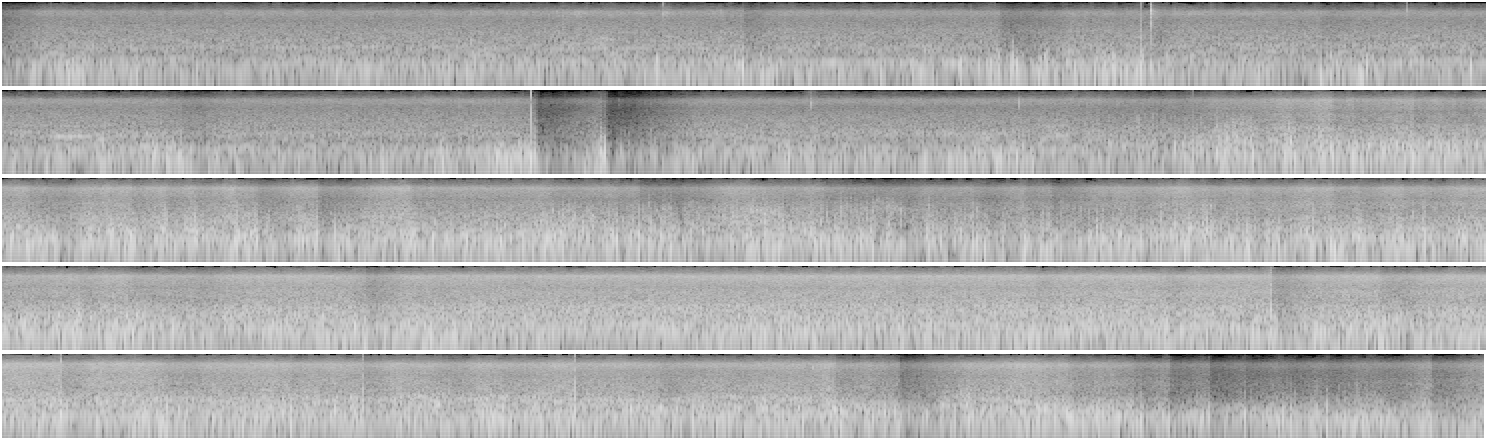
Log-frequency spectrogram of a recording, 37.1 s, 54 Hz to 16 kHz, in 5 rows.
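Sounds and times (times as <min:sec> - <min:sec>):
ocean surf: 0:00.0 - 0:37.0
wind buffeting microphone: 0:00.0 - 0:37.0.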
